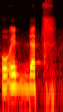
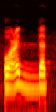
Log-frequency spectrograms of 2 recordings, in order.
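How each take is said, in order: First: The final sound ends with an s-like hiss. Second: The final sound ends with a puff of air. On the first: The speaker calls it wrong. "Jangan seperti sin ya" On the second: The speaker calls it right. "udara atau angin yang keluar"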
